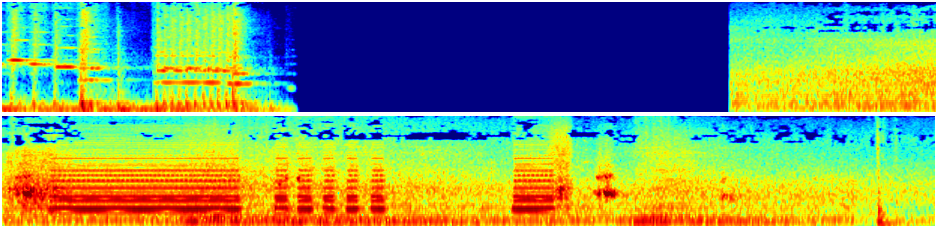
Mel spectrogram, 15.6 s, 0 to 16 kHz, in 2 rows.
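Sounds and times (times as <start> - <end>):
steady rumble of traffic: 6.1 - 15.5
car horn honking in traffic: 7.9 - 11.1, 12.0 - 12.9.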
